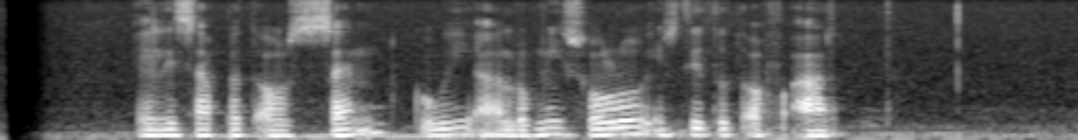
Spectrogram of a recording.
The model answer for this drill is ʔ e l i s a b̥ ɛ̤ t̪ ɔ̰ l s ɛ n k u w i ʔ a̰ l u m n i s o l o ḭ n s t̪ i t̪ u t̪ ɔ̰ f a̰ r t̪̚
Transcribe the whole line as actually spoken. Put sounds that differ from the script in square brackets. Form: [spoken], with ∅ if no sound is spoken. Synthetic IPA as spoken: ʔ e l i s a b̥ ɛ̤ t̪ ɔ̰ l s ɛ n k u w i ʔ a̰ l u m n i s o l o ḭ n s t̪ i t̪ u t̪ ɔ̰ f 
